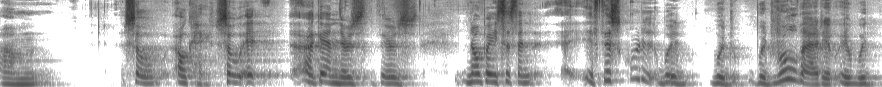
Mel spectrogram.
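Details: Adult woman speaking; Normal voice.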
